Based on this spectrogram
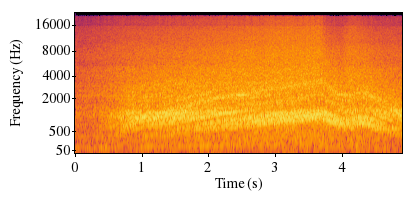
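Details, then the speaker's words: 1972 Chevelle with a Turbo 350 transmission, revived after sitting 24 years, doing a burnout: the engine roars while a wavering, oddly hollow high squeal comes from spinning the 24-year-old rear tires. "That sounded like a jetsons car. That was the weirdest-sounding burnout ever."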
